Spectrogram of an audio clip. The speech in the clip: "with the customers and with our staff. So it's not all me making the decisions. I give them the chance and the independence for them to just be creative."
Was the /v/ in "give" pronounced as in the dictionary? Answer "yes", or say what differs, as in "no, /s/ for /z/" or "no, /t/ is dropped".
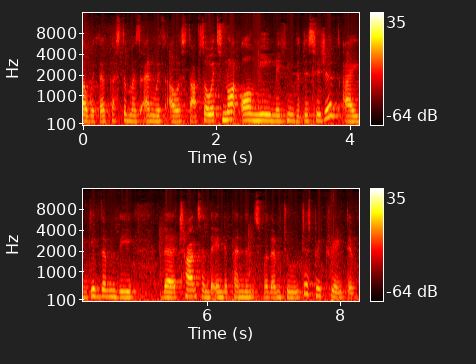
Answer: yes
